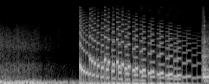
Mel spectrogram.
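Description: Electronic logo-sting sound effect: a low rumble dies away, then about a second in a burst of stacked synth tones enters suddenly and slides down in pitch with a rapid pulsing flutter.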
